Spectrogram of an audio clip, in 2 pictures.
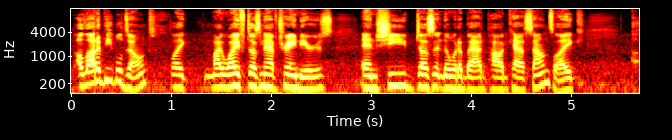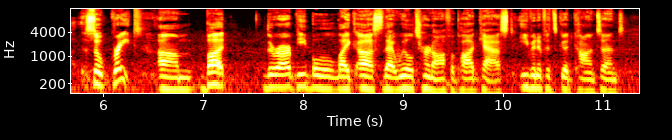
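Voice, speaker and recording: A man with a slightly high, fairly bright voice presents casually at an audio trade expo, on stage. Tired a bit from doing many interviews, he talks like a conference speaker, with lots of fillers and restarts.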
